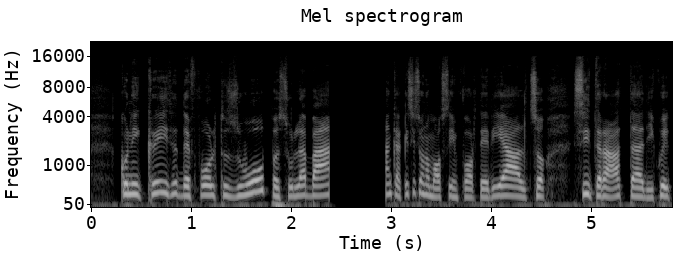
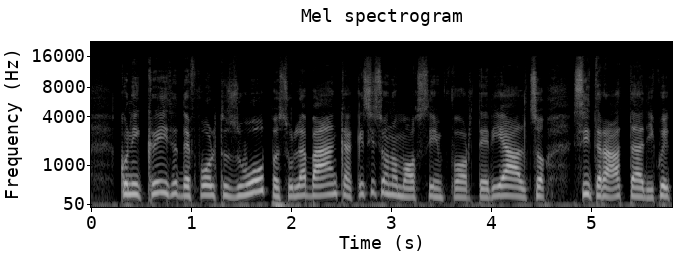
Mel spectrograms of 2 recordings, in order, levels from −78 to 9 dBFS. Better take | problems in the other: second | audio freezing; at 2.5 s for 0.5 s

